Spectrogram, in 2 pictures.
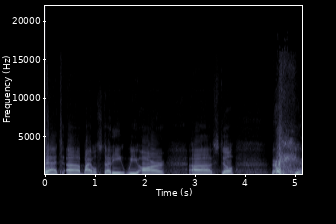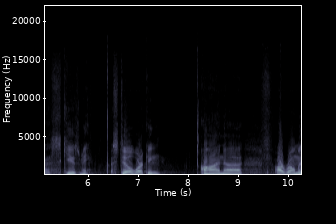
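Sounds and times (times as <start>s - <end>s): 
speech: 0.0s - 7.5s, 8.2s - 10.2s
short intake of breath: 2.4s - 2.9s, 3.8s - 4.5s, 9.1s - 9.7s
person sneezing: 4.6s - 5.3s.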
